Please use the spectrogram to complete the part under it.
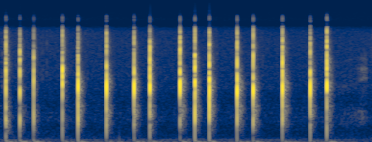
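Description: Two people clapping a rhythmic piece, crisp close hand claps in tight rhythmic clusters of two and three with short gaps, dry and precise against a near-silent background.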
